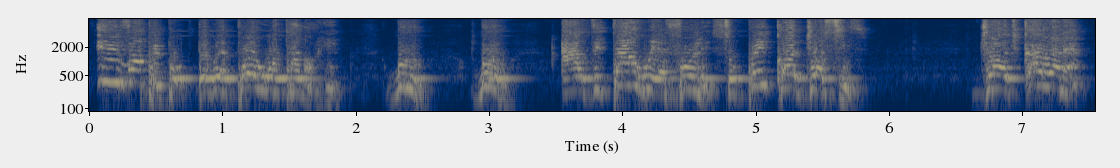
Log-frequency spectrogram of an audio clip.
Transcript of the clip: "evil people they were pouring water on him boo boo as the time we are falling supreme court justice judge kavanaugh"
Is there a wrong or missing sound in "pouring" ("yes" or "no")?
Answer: yes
